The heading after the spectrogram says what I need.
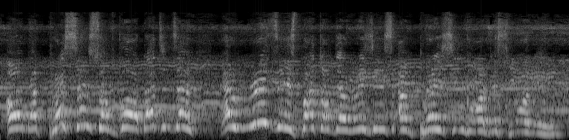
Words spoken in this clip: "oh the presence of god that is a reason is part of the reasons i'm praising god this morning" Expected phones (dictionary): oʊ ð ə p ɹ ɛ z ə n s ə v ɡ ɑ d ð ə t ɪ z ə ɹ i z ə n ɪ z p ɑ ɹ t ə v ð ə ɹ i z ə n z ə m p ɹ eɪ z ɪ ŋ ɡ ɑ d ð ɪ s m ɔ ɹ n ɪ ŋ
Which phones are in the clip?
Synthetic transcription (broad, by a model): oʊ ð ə p ɹ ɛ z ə n s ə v ɡ ɑ d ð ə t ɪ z ə ɹ i z ə n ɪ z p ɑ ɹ t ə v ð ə ɹ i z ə n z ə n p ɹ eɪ s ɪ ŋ ɡ ɑ d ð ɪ s m ɔ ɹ n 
